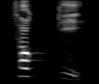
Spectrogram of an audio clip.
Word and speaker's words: 섞기: Por eso la primera palabra, mezcladura, se escribe así, pero suena 섞기, 섞기, 섞기.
